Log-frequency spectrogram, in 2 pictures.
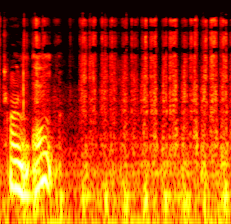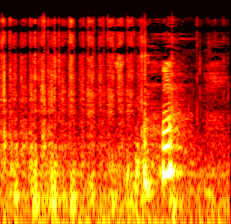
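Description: A coin scrapes quickly across a scratch card.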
